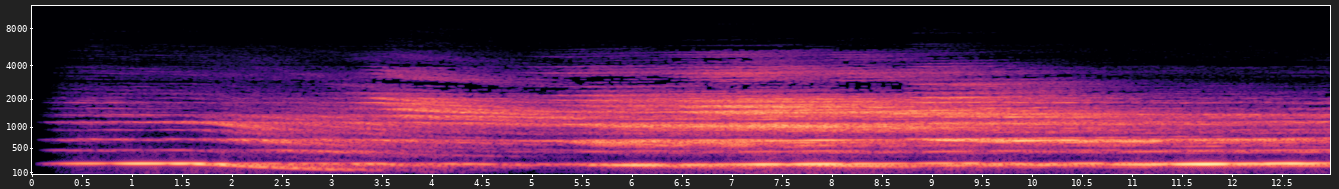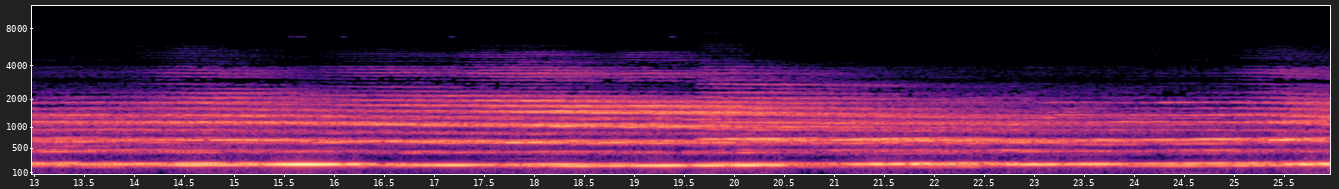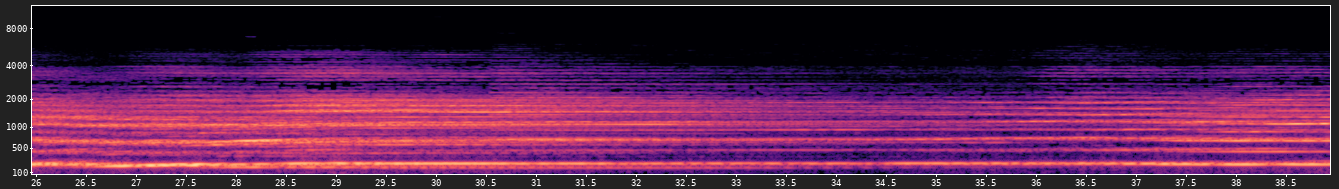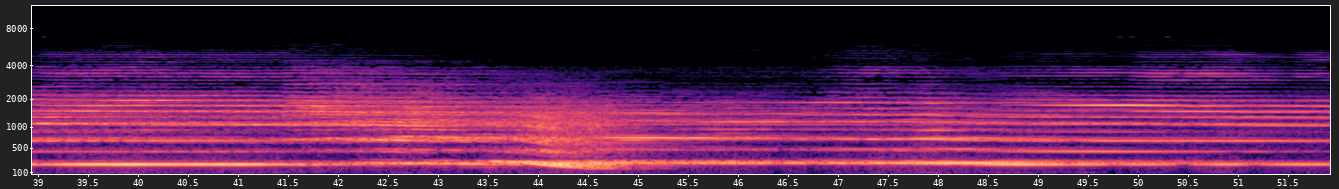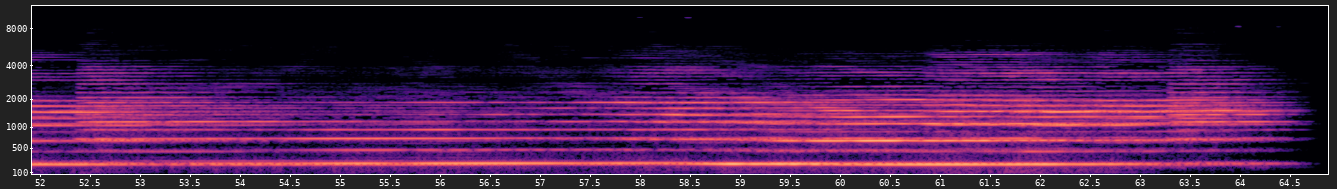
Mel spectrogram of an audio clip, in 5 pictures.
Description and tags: Clarinet processed through a series of shifting delay lines and filters in pd.
ambient, clarinet, drone, processed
